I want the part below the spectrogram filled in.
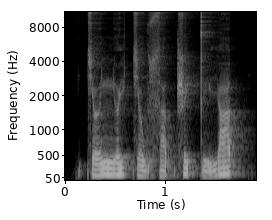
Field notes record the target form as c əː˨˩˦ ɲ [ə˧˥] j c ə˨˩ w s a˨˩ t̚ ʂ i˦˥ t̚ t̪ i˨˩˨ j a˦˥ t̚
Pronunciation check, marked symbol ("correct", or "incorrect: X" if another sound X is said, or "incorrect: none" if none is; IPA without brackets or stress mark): correct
